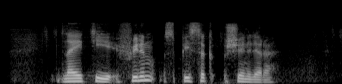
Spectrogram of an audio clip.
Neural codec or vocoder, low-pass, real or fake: codec, 16 kHz, 0.5 kbps, X-Codec, HuBERT features, trained on LibriSpeech; 7.2 kHz; fake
